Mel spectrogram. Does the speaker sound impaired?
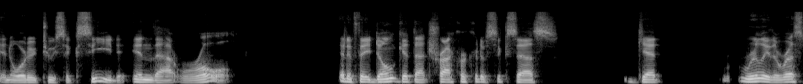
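No.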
